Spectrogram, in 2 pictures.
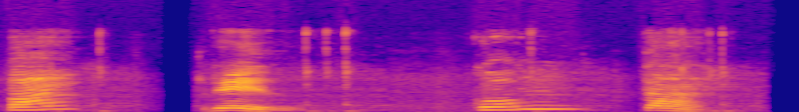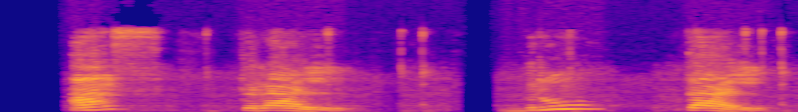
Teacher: todas ellas llevan la fuerza de voz en la última sílaba. Sin embargo, estos ejemplos que nosotros pusimos en esta ocasión no tienen la tilde marcada gráficamente, sino que únicamente la sílaba tónica es por la mayor fuerza de voz. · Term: agudas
